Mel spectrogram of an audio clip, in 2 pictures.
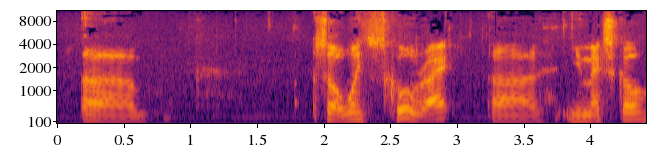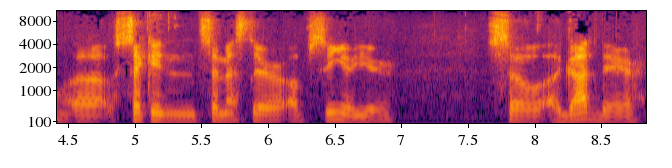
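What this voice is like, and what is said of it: Speaker's own non-native English accent. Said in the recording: “my English is not as good ... there's no way I can get rid of my accent. I guess my accent is like, I mean, it's stuck for me. It's stuck with me forever.”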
